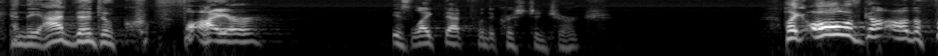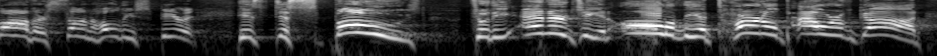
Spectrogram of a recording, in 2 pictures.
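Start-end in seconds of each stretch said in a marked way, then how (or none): 5.9-13.9 full-force shout, higher and louder; shouting preacher. Real, not acted. Pastor crying out to his church, shouting.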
